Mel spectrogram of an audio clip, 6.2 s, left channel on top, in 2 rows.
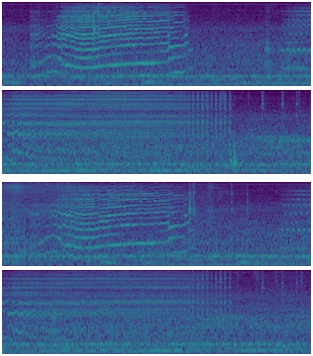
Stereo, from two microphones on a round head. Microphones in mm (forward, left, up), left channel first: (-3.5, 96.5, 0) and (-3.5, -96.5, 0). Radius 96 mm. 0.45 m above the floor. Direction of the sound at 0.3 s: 15° left (ahead or behind).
